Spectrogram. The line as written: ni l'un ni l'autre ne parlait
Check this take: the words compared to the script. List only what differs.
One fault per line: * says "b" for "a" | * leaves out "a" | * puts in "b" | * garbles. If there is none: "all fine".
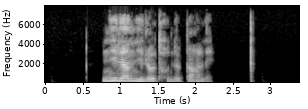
all fine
